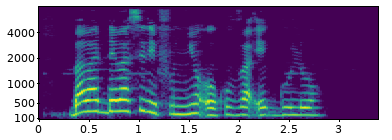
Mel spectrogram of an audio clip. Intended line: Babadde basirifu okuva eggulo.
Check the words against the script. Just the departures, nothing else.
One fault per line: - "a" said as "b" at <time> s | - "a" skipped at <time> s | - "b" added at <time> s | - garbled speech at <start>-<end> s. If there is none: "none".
- "nnyo" added at 1.4 s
